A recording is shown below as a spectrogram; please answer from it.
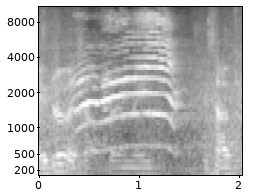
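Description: Infant's high-pitched, drawn-out vocal squeal lasting about a second, rising at the start and falling away at the end.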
